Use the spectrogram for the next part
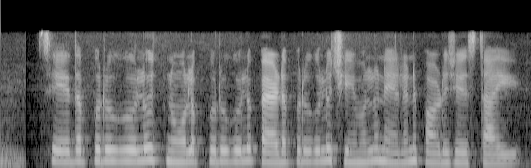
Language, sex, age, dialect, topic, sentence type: Telugu, female, 18-24, Utterandhra, agriculture, statement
